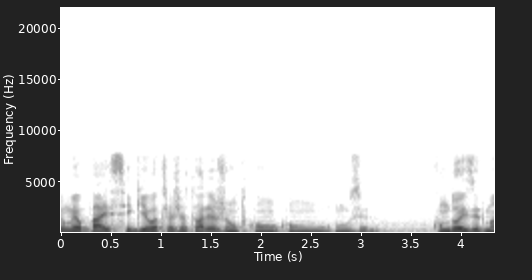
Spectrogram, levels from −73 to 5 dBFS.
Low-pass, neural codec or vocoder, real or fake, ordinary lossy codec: none; none; real; none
